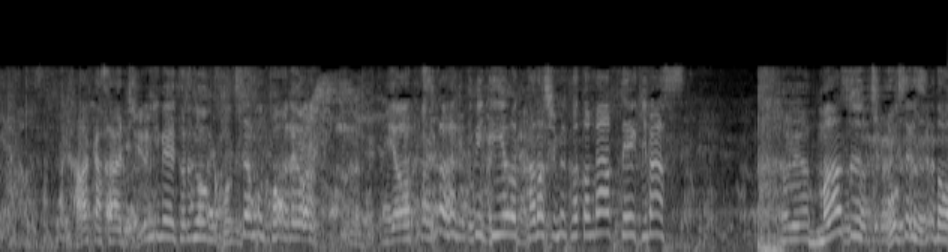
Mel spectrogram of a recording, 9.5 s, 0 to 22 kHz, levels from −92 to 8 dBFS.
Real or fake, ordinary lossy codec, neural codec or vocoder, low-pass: fake; MP3, 32 kbps; codec, 16 kHz, 4 kbps, FunCodec, trained on Chinese and English, 50 frames a second; 7.2 kHz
